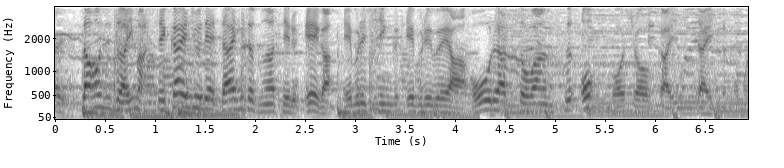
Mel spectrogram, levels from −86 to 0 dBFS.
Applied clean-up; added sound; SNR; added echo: none; none; none; none.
